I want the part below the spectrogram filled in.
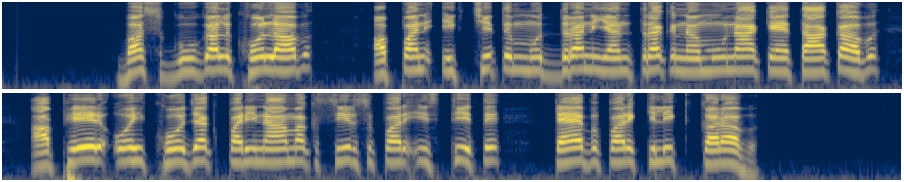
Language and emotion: Maithili, neutral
